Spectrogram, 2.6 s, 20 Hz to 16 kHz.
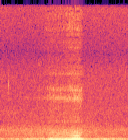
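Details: Pugalier named Penny snoring like a pig, one loud buzzy, rattling snore of about 0.6 seconds rising then cutting off, framed by quieter low breathing in a calm indoor setting.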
